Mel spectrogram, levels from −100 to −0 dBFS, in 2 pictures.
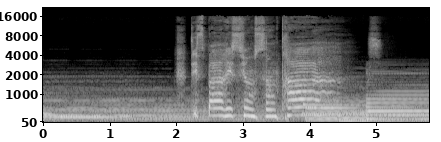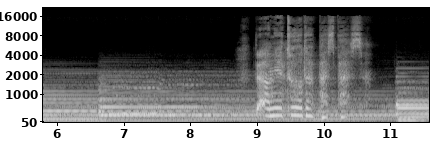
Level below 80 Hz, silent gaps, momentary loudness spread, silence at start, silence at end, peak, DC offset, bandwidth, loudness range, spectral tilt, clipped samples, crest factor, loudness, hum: -46 dBFS; none; 11 LU; 0 s; 0 s; -8 dBFS; under 0.1%; 16.5 kHz; 4 LU; -5.5 dB/octave; under 0.1%; 14 dB; -22 LUFS; none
